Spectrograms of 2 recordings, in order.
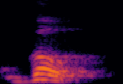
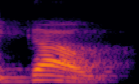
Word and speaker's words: go: pronounce it in india we pronounce it like go but its pronunciation is go which we cannot say i go you need to say i gow i go so like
